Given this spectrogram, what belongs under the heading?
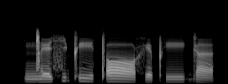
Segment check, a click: present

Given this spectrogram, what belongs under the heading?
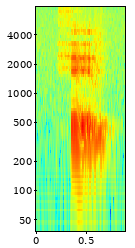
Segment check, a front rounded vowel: absent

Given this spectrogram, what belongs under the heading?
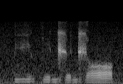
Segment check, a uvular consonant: absent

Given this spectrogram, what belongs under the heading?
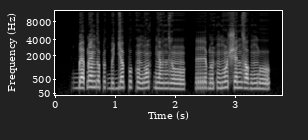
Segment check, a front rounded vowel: present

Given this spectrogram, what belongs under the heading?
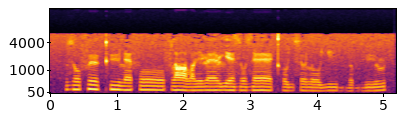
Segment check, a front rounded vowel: present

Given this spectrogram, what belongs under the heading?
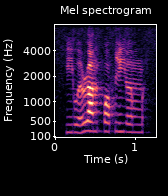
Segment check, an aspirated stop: absent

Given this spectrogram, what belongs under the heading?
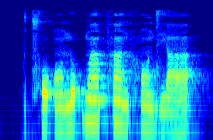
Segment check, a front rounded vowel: absent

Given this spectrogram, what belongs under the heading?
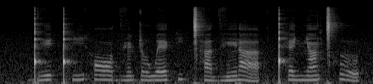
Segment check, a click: present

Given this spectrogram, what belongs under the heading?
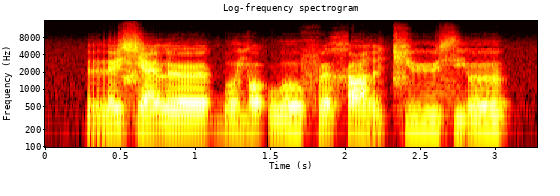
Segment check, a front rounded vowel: present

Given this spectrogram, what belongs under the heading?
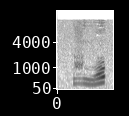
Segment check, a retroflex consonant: absent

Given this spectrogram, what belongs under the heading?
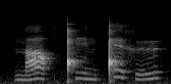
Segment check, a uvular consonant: present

